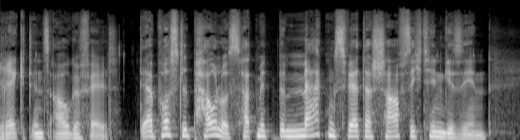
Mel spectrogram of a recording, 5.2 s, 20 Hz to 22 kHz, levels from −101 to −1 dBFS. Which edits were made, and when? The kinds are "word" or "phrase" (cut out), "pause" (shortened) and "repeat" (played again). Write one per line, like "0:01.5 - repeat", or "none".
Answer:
0:01.2 - pause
